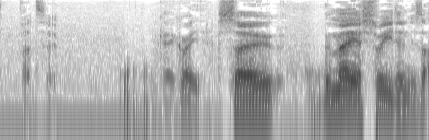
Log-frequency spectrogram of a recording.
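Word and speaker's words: Umeå: Maybe vicarious Redemption that's it okay great so umaya Sweden is that how you pronounce it it's good close enough for in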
